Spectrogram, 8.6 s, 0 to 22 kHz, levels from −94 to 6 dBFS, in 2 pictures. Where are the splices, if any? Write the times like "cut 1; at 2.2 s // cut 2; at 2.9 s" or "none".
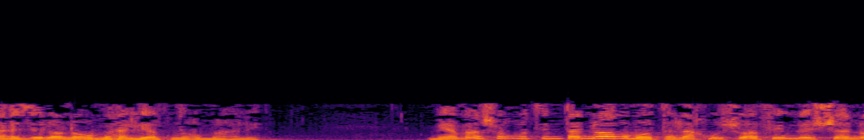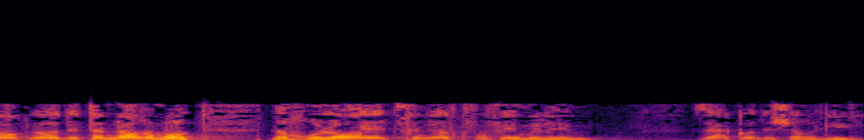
cut 1; at 6.1 s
